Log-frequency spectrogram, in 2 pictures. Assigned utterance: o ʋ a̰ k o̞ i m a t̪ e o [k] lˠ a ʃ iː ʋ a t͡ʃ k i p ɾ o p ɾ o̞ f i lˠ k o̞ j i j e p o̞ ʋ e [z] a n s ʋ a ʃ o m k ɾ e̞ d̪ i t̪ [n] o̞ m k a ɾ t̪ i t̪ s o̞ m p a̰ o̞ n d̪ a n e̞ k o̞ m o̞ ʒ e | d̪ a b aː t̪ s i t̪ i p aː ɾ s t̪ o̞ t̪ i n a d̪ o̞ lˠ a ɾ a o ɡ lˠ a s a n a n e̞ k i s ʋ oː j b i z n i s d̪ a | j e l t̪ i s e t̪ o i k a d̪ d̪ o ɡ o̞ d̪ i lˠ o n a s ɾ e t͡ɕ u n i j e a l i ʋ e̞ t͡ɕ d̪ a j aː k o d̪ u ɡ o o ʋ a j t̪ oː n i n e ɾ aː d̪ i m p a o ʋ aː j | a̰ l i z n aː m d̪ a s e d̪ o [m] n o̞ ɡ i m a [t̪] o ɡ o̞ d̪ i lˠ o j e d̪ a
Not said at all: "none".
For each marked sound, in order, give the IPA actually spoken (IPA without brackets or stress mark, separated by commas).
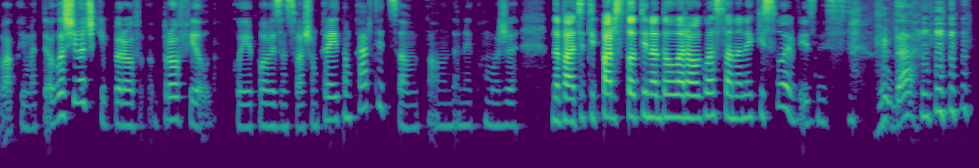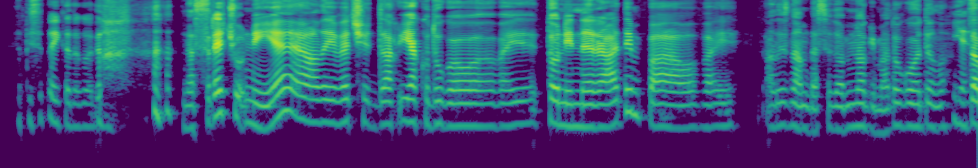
ɡ, z, n, m, d̪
